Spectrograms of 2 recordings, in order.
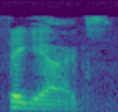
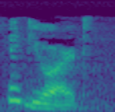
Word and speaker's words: Figuarts: Figure out how the fuck you pronounce Figuarts. – Like, Figuart. – Figuart? – Or Figuart. – Figuart? – Because they're figures, but they're art. So it'd be Figuart, which sounds like some weird Armenian food.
